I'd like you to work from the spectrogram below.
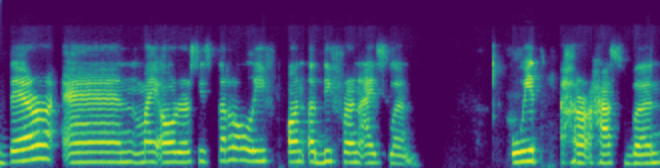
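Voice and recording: A woman speaks slowly in a fairly high voice. Her tone is fairly bright, with little pitch movement.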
